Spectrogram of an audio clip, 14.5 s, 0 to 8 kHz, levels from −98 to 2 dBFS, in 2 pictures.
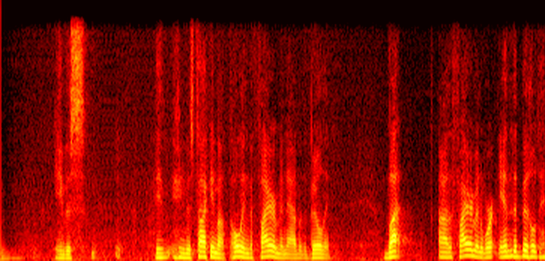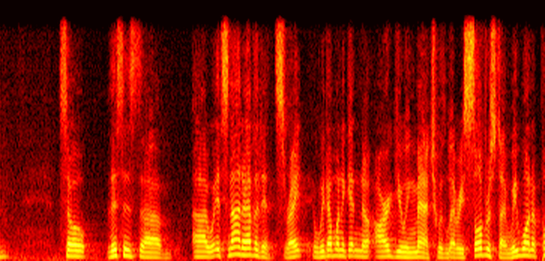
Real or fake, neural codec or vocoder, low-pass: fake; codec, 16 kHz in and 24 kHz out, 0.6 kbps, FocalCodec, streaming, 2048 codes; 7.2 kHz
